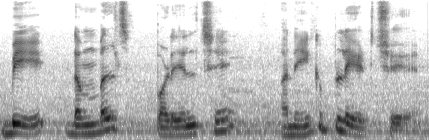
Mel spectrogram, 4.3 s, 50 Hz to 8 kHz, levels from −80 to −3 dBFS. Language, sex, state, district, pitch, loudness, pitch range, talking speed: Gujarati, male, Gujarat, Gandhinagar, 145 Hz, -22 LUFS, 135-165 Hz, 110 wpm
